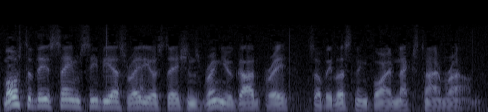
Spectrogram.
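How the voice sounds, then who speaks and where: A man's voice: mid-range voice, fairly quick, a little mellow. A man working as a 1950s radio announcer, reading scripted introductions and network promotion. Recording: dull 1950s radio recording.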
